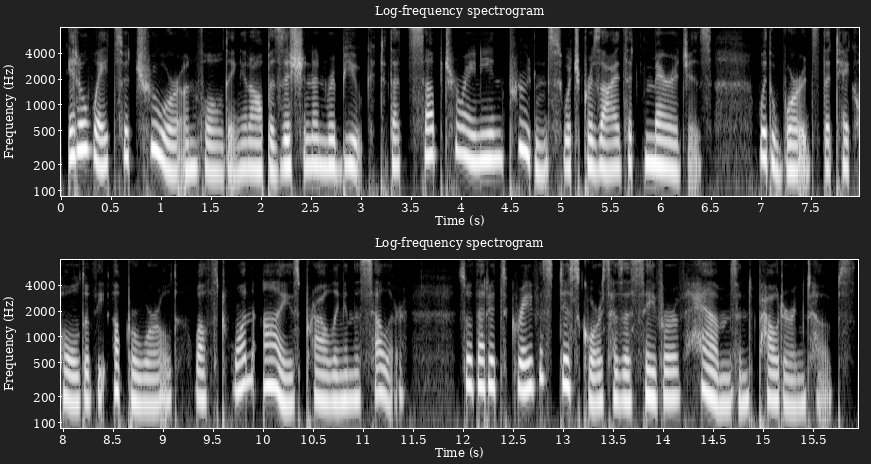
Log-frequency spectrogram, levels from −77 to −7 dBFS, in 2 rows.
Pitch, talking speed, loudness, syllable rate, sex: 205 Hz, 175 wpm, -18 LUFS, 5.1 syllables/s, female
